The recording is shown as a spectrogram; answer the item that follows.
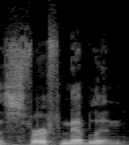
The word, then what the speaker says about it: Svirfneblin: The Svirfneblin.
